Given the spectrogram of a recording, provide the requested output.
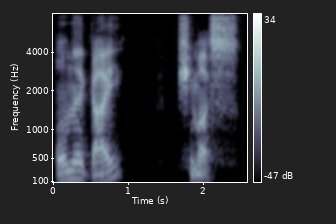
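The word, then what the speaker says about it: お願いします: Because you don't pronounce the U here in su. I don't know if that's like a dialect thing, but I never really hear people say the U.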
